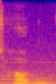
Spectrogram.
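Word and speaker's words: Houghton: at Arizona public media go with the family's preferred pronunciation which is hoton boy I'm not sure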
